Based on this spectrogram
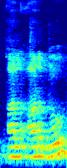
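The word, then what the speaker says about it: الأرض: So this will be pronounced al ardu, because two dhammas will become one.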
